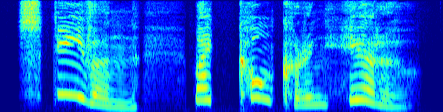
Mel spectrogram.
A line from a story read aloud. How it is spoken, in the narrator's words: cried Diana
